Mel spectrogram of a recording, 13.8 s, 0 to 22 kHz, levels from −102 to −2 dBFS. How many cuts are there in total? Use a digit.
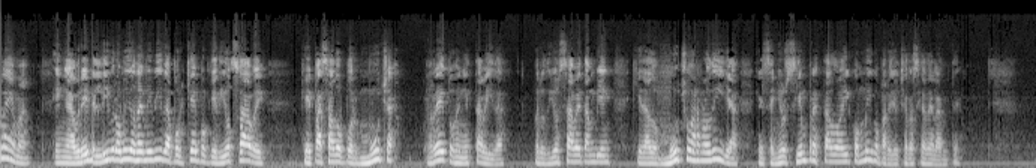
0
